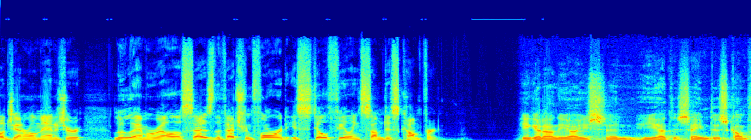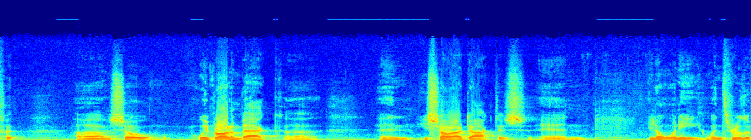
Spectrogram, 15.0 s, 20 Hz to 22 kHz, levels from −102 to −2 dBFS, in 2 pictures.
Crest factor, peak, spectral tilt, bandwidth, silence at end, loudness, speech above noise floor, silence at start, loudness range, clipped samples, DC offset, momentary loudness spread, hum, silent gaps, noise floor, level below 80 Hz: 14 dB; -14 dBFS; -4.5 dB/octave; 16.5 kHz; 0 s; -27 LUFS; 47 dB; 0 s; 2 LU; under 0.1%; under 0.1%; 12 LU; none; none; -74 dBFS; -62 dBFS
